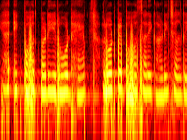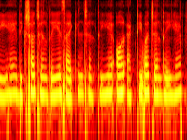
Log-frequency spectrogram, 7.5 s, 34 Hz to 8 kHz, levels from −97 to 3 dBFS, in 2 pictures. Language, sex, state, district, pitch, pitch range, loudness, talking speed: Hindi, female, Bihar, East Champaran, 205 Hz, 195-215 Hz, -21 LUFS, 215 wpm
